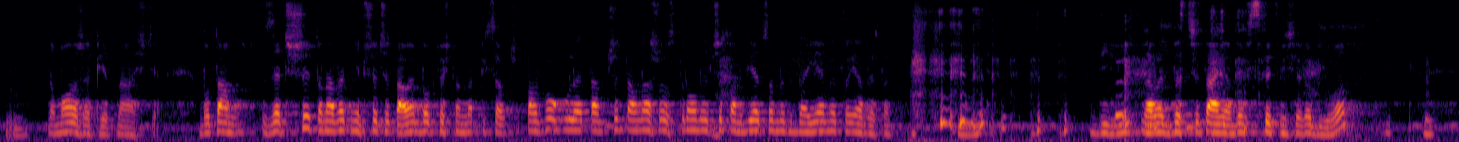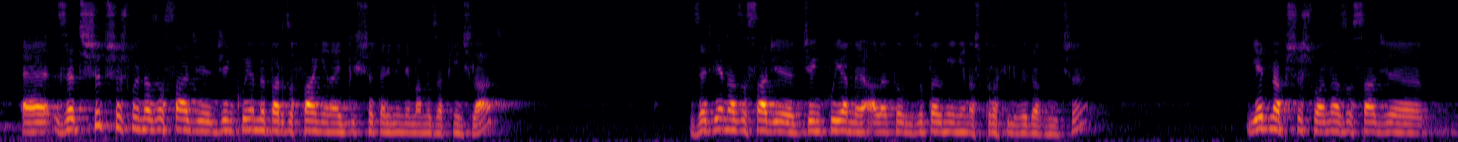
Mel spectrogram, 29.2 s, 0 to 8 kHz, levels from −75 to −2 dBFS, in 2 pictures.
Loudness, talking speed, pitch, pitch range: -31 LUFS, 145 wpm, 155 Hz, 140-175 Hz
